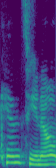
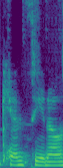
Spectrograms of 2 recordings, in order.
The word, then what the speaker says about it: Cancino: Yeah, my Twitter handle is Cancino. My first name is spelled. Last name Cancino, Cancino.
